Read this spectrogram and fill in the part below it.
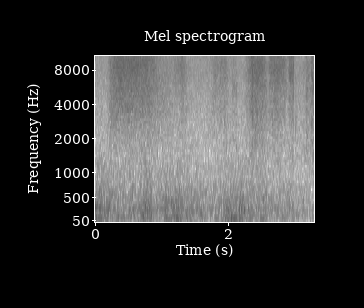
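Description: Low rumbling thunder from an approaching storm rolls continuously, swelling and fading in long waves with a faint hiss of rain, no voices.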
